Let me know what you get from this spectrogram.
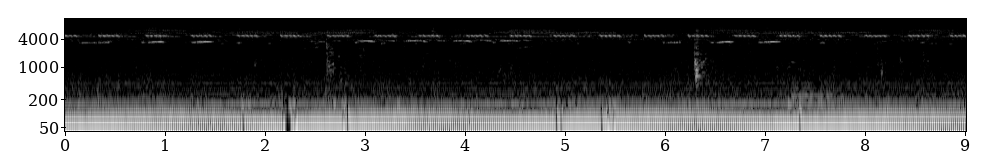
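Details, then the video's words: Eastern Botswana wilderness at 2:30 AM on 21 May 16, where crickets chirp in a quick, even, high-pitched rhythm, a second fainter caller just below, with steady low humming and a few soft clicks. "1 Hour cricket sound"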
